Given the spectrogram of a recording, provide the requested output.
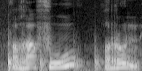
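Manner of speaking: गफूरुन stretched very slowly, each sound drawn out; drawn-out Arabic reading of गफूरुन; slow Arabic dictation. Shown as a demonstration. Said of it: "अब मैं यहाँ पर लिखूँगा".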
